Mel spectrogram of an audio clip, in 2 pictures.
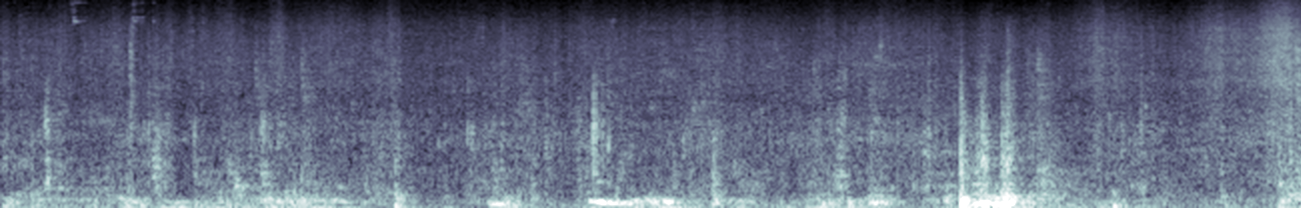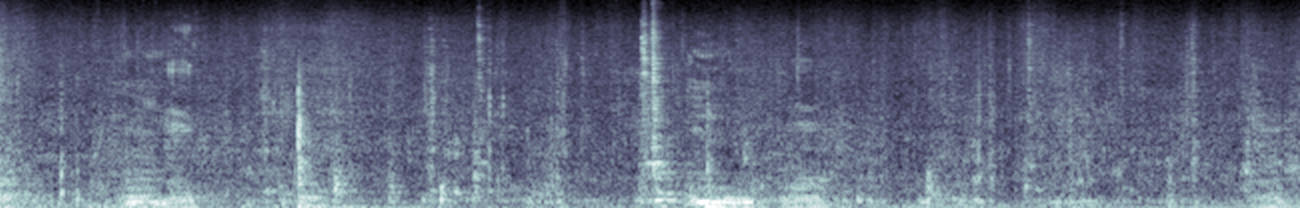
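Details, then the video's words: Two cows eating hay on a farm: steady crunching and rustling of chewed hay in irregular bursts, with deep low rumbling breaths underneath and a few louder crunches near the middle. "TWO CUTE COW EAT HAY!"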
